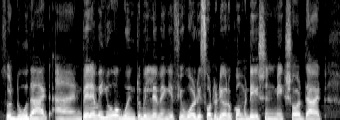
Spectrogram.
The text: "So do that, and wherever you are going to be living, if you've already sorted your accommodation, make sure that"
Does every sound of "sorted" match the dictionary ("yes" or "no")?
yes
